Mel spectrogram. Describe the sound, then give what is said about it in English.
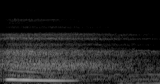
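Breath released through the mouth in a guided breathing exercise, a single soft, airy sigh that fades out over about a second and a half. “and again breathing in through your nose, and out through your mouth,”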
